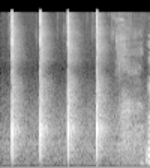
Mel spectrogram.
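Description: A can of Copenhagen snuff being packed by flicking a finger against the lid: four sharp, even taps, about two and a half a second, settling the fine-cut tobacco before a pinch is taken.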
